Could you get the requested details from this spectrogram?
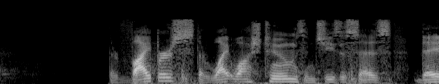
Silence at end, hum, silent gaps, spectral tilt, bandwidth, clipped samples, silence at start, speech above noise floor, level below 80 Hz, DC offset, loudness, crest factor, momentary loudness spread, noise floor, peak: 0 s; none; none; -4 dB/octave; 8.8 kHz; under 0.1%; 1.1 s; 53 dB; -48 dBFS; under 0.1%; -23 LUFS; 22 dB; 11 LU; -76 dBFS; -2 dBFS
